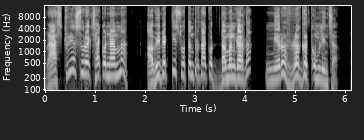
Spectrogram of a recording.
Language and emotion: Nepali, angry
